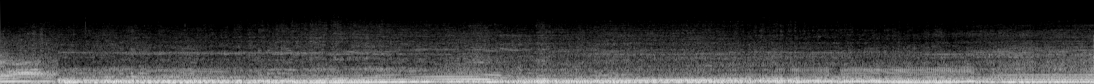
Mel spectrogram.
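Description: Cars roll up to a car show with JDM, muscle and exotic cars, loud engines revving and droning close by, pitch rising and falling as vehicles pass continuously.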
